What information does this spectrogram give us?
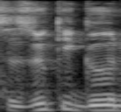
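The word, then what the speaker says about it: Suzuki-gun: that's what they're called Suzuki Geun means tsuki game okay yeah it's a Japanese goon goon is spelled gu n it means like yeah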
